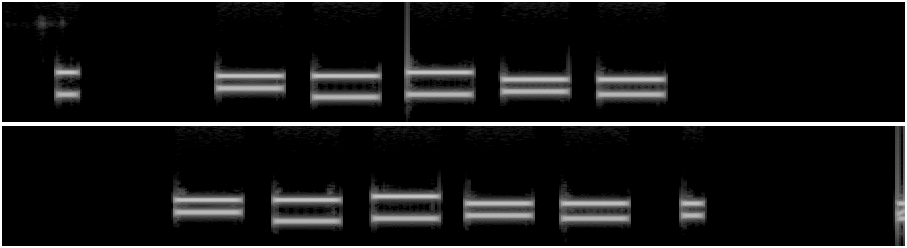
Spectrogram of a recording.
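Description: Telephone keypad touch-tone beeps from a browser game come in two rapid runs of five or six crisp dual-tone presses separated by a brief silence, close, steady and loud, with no voices.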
